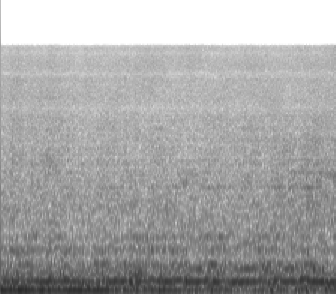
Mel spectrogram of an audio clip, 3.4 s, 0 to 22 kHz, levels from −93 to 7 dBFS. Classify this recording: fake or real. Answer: fake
